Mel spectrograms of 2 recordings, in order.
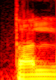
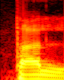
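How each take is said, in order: The two takes are said the same way.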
